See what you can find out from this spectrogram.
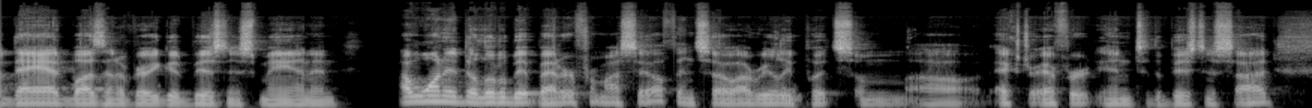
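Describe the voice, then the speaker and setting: This man speaks with a Southern US accent. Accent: Southern drawl. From US South, Nashville, Tennessee. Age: 60s. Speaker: entrepreneur. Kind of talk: interview storytelling.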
